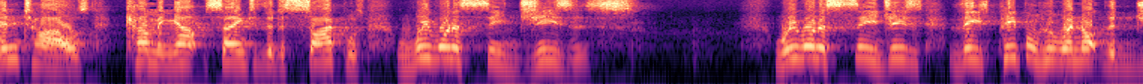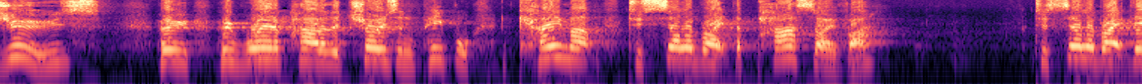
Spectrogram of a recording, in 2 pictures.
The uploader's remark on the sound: This sermon was preached at Esperance Church of Christ (April 2019)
